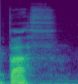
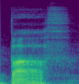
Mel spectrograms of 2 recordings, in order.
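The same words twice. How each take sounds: First: The word is said without a southern English vowel. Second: The word is said with a southern English vowel.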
